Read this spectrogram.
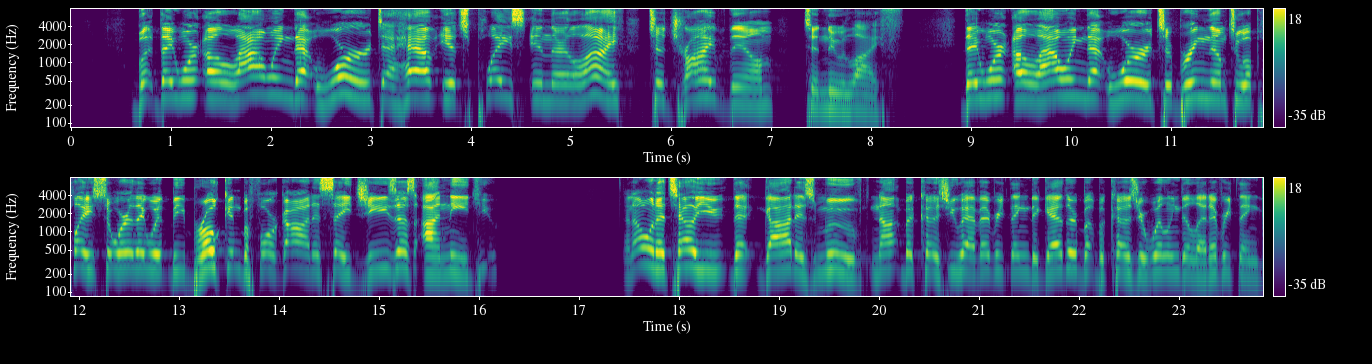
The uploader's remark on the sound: Preached at Gospel Lighthouse in Bossier City, La.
